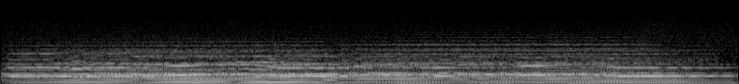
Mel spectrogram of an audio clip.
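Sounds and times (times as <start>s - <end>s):
music: 0.0s - 7.3s.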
